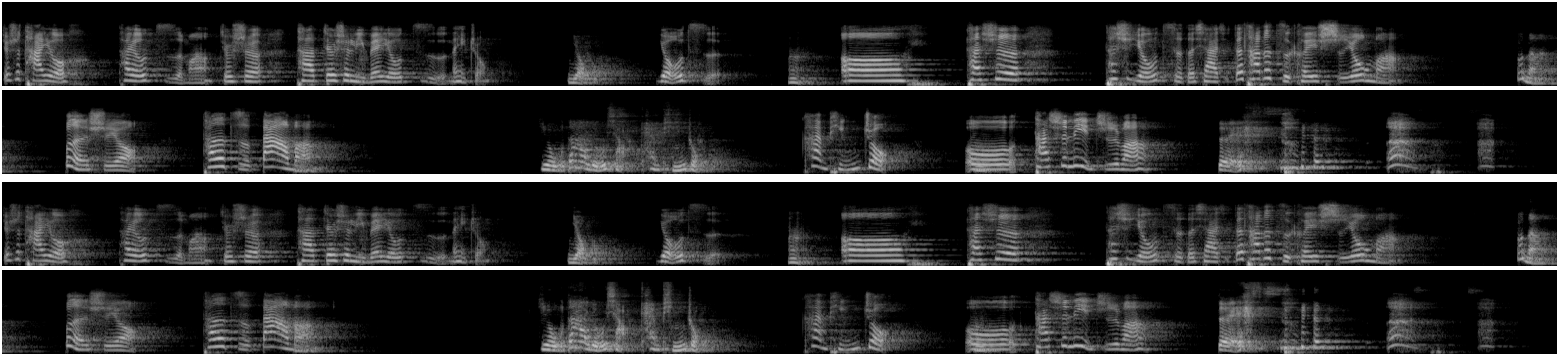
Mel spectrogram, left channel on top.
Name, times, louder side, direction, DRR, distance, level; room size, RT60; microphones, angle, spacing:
voice 1, 0.0-0.8 1.2-4.9 6.6-7.2 8.4-9.3 9.6-10.5 11.0-13.9 16.2-16.9 17.6-18.7 23.6-24.4 25.2-27.1 28.3-28.5 29.4-29.7 30.3-30.5, left 3 dB, 25° left, 13 dB, 0.7 m, -25 dB
voice 2, 5.7-6.0 7.9-8.1 15.1-15.5 18.5-18.7 20.9-22.6 25.3-25.4 27.7-28.1 28.4-28.8, right 2 dB, 50° right, 5 dB, 2.5 m, -26 dB
19.5 x 18.5 x 9.7 m, 1.1 s
head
